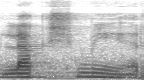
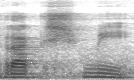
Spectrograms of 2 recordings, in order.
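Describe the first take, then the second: First: The word begins with an l sound. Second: The word begins with an r sound. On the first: The speaker calls it right. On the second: The speaker calls it wrong.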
